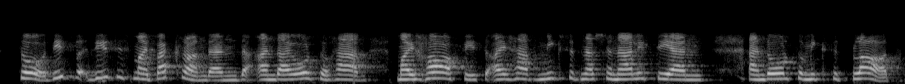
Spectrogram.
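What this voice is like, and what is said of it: Non-native accented English. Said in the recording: “the interesting accent ... for someone who speaks English as what your fourth language”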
